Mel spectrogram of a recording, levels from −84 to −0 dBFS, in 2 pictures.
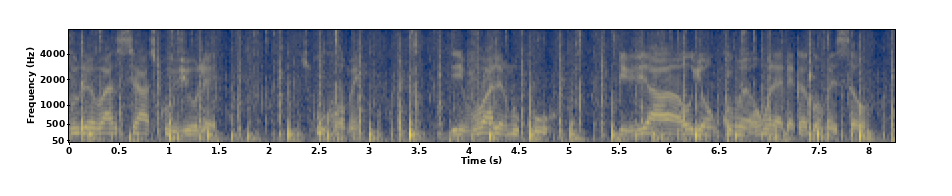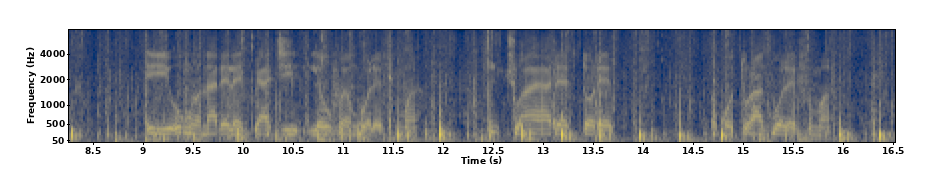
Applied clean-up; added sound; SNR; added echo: none; Run; -3 dB; none.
